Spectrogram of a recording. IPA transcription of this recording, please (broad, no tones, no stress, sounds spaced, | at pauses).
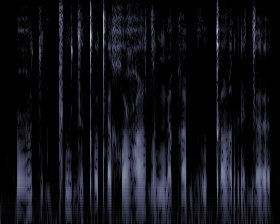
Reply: ʕ u t u ɡ ǁ u d ɜ kʼ ɔ tʼ ɛ χ ʊ ʕ ɛ dˤ ʌ ŋ ɪ q ɛ bʱ ʊ kʼ ɑ r ɛ d ɜ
